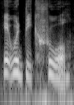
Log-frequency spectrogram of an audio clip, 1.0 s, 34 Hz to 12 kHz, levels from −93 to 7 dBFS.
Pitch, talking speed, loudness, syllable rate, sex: 175 Hz, 240 wpm, -17 LUFS, 4.5 syllables/s, female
